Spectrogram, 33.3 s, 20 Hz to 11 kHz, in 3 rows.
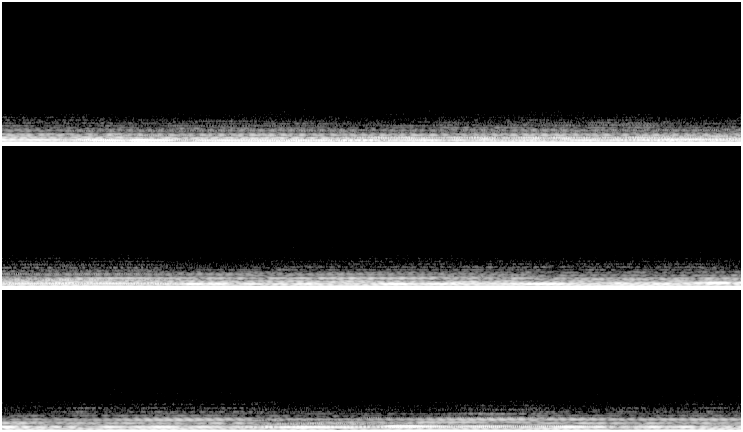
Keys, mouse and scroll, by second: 16.8 click.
